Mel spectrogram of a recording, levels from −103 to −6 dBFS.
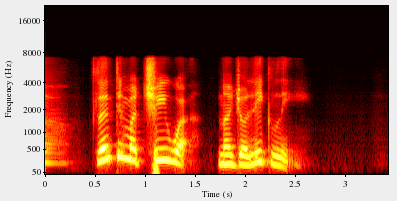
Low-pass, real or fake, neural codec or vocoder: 7.2 kHz; fake; codec, 16 kHz, about 1 kbps, DyCAST, with the encoder's durations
